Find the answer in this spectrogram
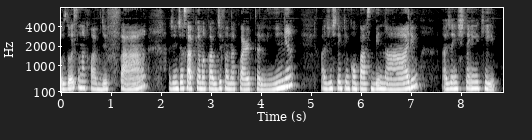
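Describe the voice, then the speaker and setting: Working from a book, a woman with a Brazilian Portuguese accent teaches music theory in a fairly high, mellow voice touched with vocal fry. She explains patiently, points at the page, and checks in with her listeners many times.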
